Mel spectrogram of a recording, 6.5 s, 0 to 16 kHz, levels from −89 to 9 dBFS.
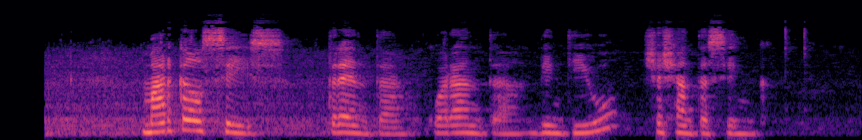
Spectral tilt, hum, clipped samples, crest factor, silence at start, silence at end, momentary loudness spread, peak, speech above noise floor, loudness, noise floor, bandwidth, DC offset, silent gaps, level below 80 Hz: -3.5 dB/octave; none; under 0.1%; 22 dB; 0.35 s; 0.75 s; 20 LU; -4 dBFS; 32 dB; -25 LUFS; -57 dBFS; 9.4 kHz; under 0.1%; none; -66 dBFS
